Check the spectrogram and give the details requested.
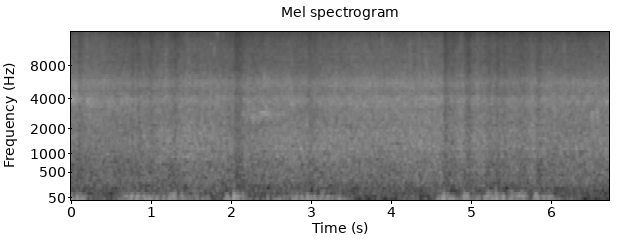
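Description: Heavy, steady hurricane rain pouring down, with wind buffeting the microphone in uneven low rumbles.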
